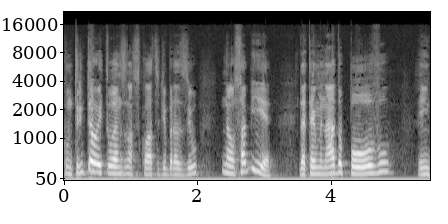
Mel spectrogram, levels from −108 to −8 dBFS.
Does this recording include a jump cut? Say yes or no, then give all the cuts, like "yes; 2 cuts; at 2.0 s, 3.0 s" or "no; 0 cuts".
yes; 1 cut; at 3.5 s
